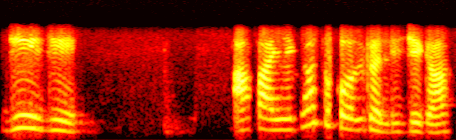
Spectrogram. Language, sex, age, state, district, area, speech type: Hindi, female, 18-30, Madhya Pradesh, Chhindwara, urban, conversation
